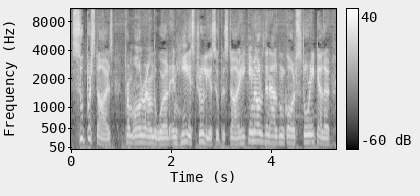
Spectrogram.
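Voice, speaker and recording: Bright, high-voiced male radio host. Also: quick pace. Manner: hype-filled, repetitive, slangy. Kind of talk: live radio interview, effusive hosting.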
